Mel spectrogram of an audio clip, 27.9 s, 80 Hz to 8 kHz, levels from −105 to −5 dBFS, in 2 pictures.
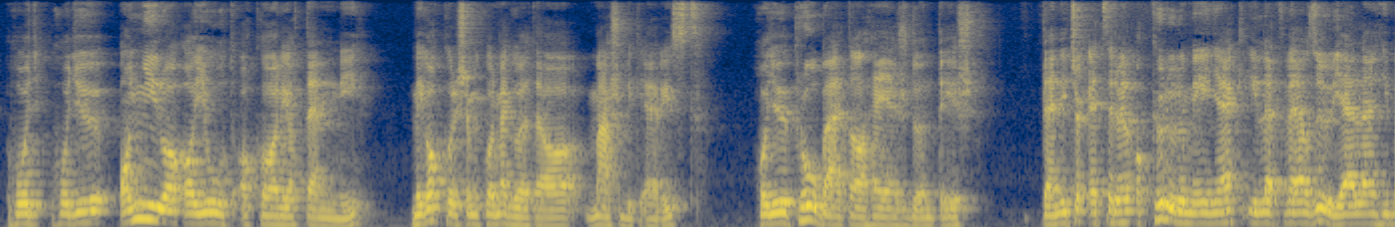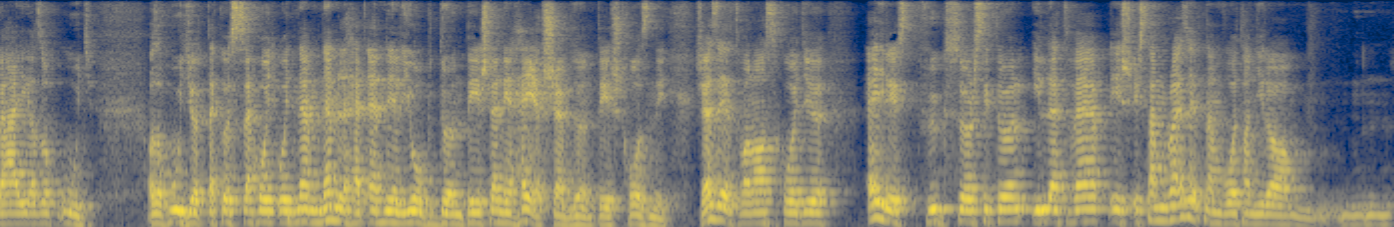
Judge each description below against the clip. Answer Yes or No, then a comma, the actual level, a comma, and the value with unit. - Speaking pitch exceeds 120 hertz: Yes, low, 130 Hz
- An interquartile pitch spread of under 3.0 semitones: No, average, 4.2 semitones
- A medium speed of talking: Yes, average, 140 wpm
